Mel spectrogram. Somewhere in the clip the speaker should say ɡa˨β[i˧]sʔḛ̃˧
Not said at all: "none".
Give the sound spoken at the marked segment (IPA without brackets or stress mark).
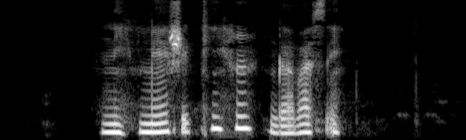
a˧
